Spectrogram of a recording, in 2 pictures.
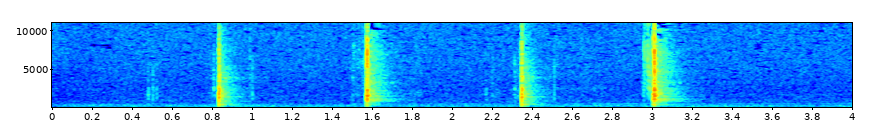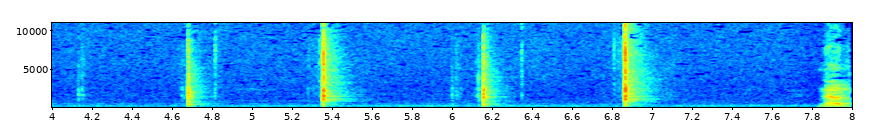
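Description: Nokia E7's sliding QWERTY keyboard being snapped open and shut: eight sharp clicks, about one every three-quarters of a second, in two runs of four with a short pause between.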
